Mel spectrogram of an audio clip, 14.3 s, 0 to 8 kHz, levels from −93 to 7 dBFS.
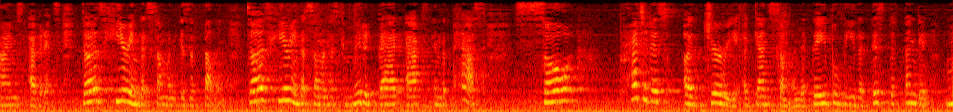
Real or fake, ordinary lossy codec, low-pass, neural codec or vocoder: real; Opus, 64 kbps; 7.2 kHz; none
